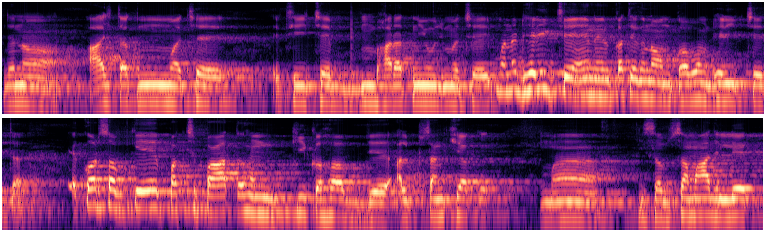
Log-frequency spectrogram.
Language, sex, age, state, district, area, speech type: Maithili, male, 18-30, Bihar, Saharsa, rural, spontaneous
